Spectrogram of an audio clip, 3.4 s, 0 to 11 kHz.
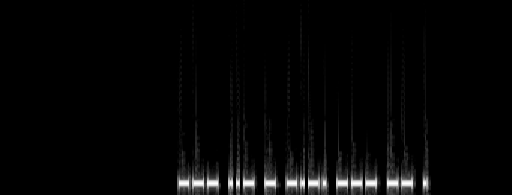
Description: Morse code, heard as a keyed tone, about 52 wpm, 700 Hz. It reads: OUTCOME
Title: Seven Letter Words - 50wpm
